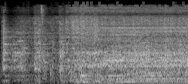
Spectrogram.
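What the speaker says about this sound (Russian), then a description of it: "Все, сразу заводится, сразу работает." Chrysler Voyager engine cranks briefly and catches, settling straight into a loud, steady idle close by, with no talk over it.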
